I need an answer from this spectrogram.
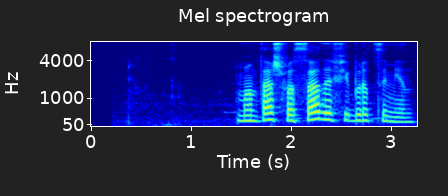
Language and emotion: Russian, neutral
